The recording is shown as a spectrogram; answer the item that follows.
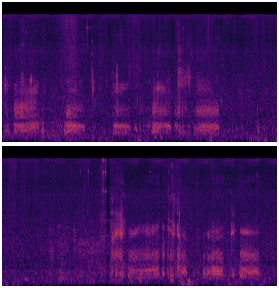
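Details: One-month-old Staffordshire Bull Terrier puppies from a litter of eight, one male and seven females, in PACA, France, at the age of play and discovery. Repeated short, rough, tonal growling bursts with brief pauses, then a denser run of growls after a sharp click.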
